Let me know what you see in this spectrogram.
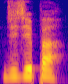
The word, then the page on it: jijepa: apatani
